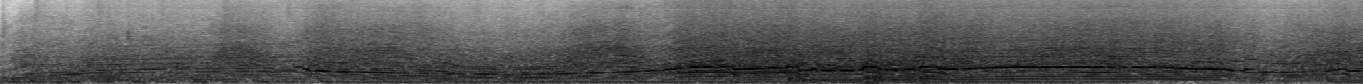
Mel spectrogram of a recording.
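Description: Drift cars battling in a pro-am drift competition, engines revving hard with rising and falling pitch, overlapping engine notes and faint tire squeal, loud and continuous from a spectator distance.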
